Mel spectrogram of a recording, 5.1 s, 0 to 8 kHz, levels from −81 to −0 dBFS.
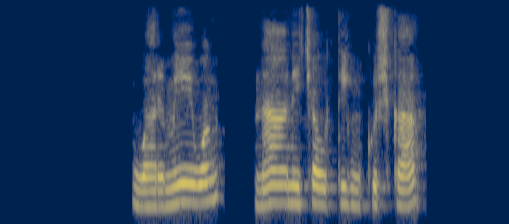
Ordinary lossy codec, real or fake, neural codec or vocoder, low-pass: MP3, 48 kbps; fake; codec, 44.1 kHz, 7.8 kbps, DAC; 7.2 kHz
